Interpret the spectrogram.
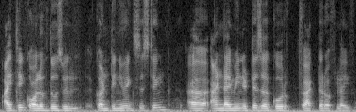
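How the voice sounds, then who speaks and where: A man's voice: medium pitch, level tone, moderate pace, a little mellow. A man in a casual discussion, speaking in a reflective, explanatory way. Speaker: participant in an unscripted discussion. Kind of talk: casual philosophical chat. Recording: noisy room ambience.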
